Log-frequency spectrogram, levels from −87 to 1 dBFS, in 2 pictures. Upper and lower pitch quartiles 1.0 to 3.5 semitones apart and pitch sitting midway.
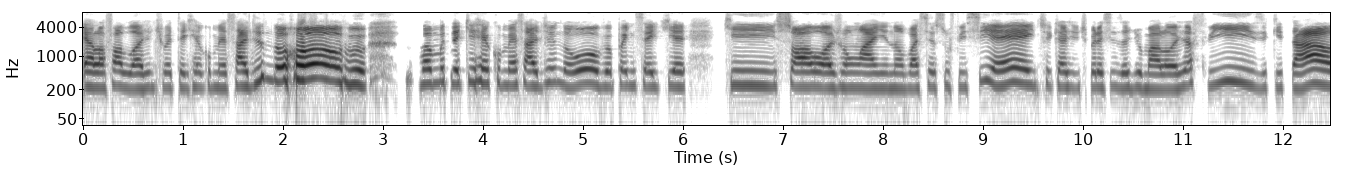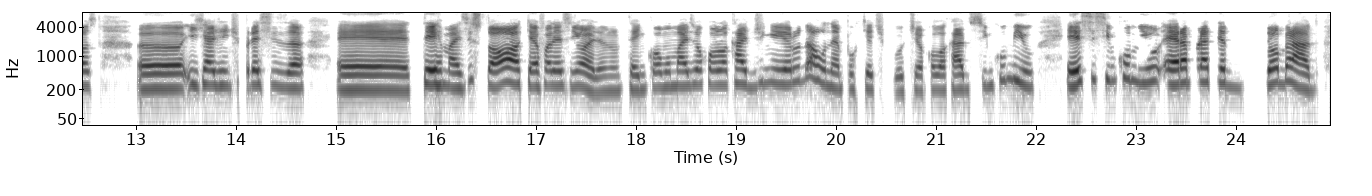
No: average, 3.1 semitones; high, 240 Hz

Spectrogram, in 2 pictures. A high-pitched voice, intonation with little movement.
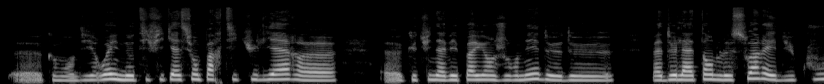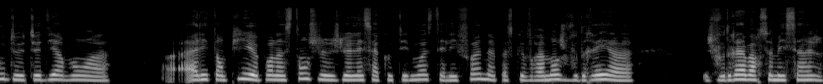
Yes: high, 210 Hz; narrow, 2.1 semitones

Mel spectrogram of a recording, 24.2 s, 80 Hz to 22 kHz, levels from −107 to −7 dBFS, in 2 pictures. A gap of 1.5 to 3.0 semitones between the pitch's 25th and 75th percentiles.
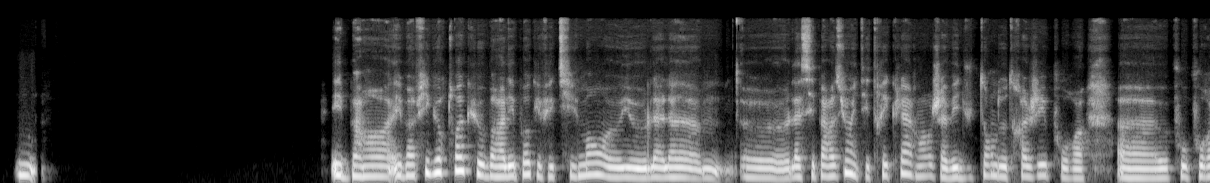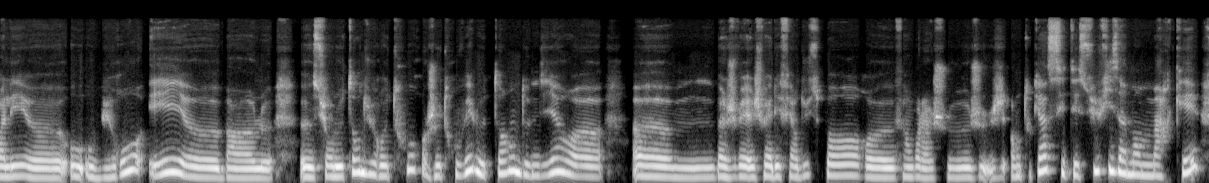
No: average, 3.4 semitones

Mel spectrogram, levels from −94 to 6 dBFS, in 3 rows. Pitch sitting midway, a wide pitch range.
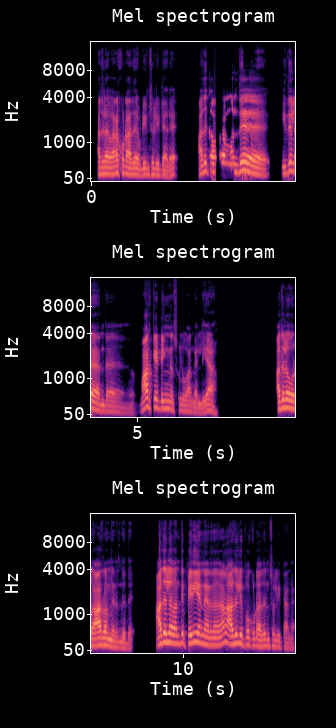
Yes: medium, 150 Hz; wide, 6.5 semitones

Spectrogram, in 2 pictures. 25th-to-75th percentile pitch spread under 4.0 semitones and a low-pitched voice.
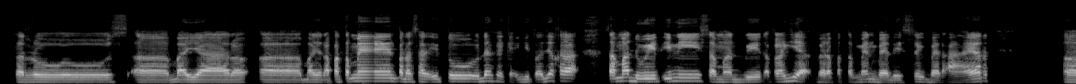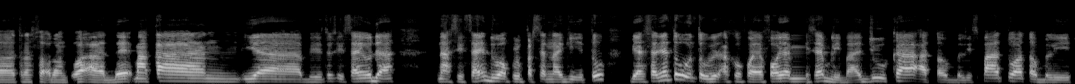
No: average, 4.8 semitones; low, 125 Hz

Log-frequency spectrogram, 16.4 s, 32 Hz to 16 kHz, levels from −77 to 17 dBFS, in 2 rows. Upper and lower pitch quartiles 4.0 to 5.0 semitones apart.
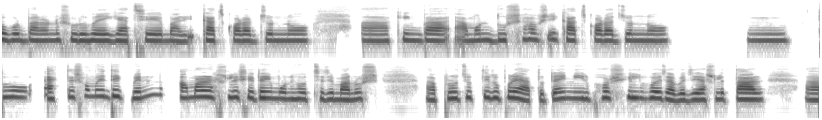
Yes: average, 4.3 semitones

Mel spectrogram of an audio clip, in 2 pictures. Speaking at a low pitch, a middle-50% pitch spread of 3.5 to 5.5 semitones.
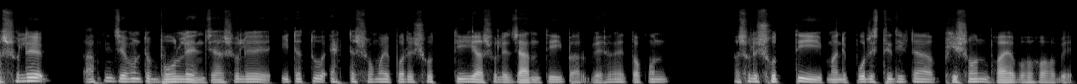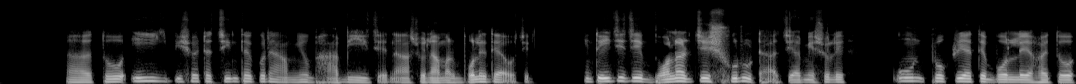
Yes: low, 120 Hz; average, 4.0 semitones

